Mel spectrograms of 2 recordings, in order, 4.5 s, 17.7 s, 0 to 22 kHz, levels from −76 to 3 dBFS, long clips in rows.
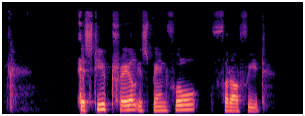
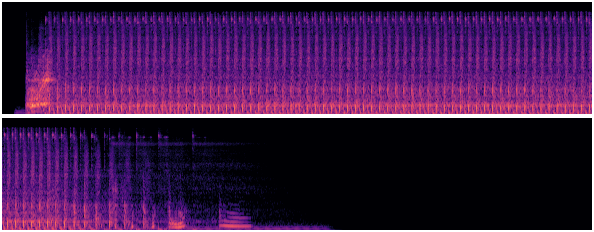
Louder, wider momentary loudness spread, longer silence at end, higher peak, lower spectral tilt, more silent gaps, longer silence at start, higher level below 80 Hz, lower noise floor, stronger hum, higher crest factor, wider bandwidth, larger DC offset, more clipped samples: first, -16 LUFS vs -26 LUFS; first, 18 LU vs 9 LU; second, 0.6 s vs 4.7 s; first, -2 dBFS vs -6 dBFS; about the same, -5.5 dB/octave vs -4.5 dB/octave; neither; second, 0.1 s vs 0.35 s; second, -54 dBFS vs -40 dBFS; second, -73 dBFS vs under -90 dBFS; neither; about the same, 16 dB vs 20 dB; about the same, 16 kHz vs 15.5 kHz; neither; neither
